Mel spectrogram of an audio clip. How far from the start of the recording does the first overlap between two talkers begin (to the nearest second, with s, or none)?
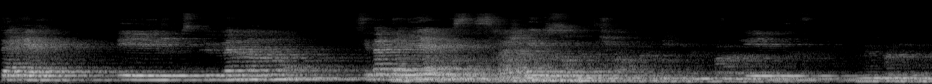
4 s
